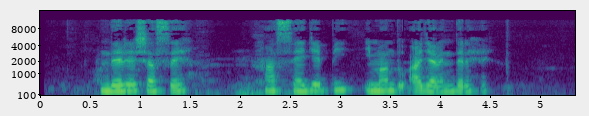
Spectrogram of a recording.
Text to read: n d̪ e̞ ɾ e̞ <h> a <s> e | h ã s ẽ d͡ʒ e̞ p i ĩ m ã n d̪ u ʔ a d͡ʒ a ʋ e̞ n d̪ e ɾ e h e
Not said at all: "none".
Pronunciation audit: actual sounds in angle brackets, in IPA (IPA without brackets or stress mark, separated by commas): ʃ, s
